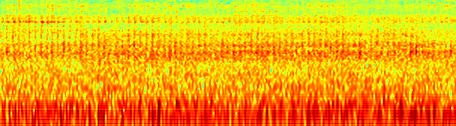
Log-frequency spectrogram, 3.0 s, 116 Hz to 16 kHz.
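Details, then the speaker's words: Kubota Aste A-13 mini tractor, 756 engine hours, gearbox in lowest range moving through first and second gear: steady, even low engine drone under light load, no knocking, grinding or whine; gearbox working normally. "Итак, сейчас мы проверим, как работает наша коробка передач на на пониженных скоростях."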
